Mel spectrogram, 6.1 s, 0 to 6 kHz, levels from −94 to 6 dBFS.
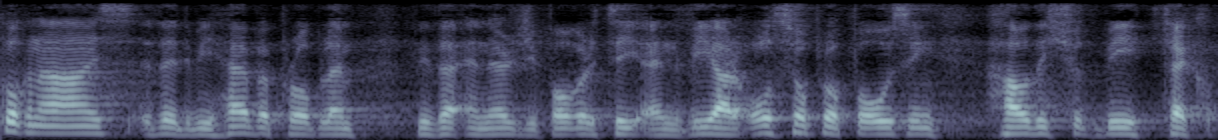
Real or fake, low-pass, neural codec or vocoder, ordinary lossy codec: fake; 5.4 kHz; codec, 24 kHz, 0.9 kbps, DualCodec; none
